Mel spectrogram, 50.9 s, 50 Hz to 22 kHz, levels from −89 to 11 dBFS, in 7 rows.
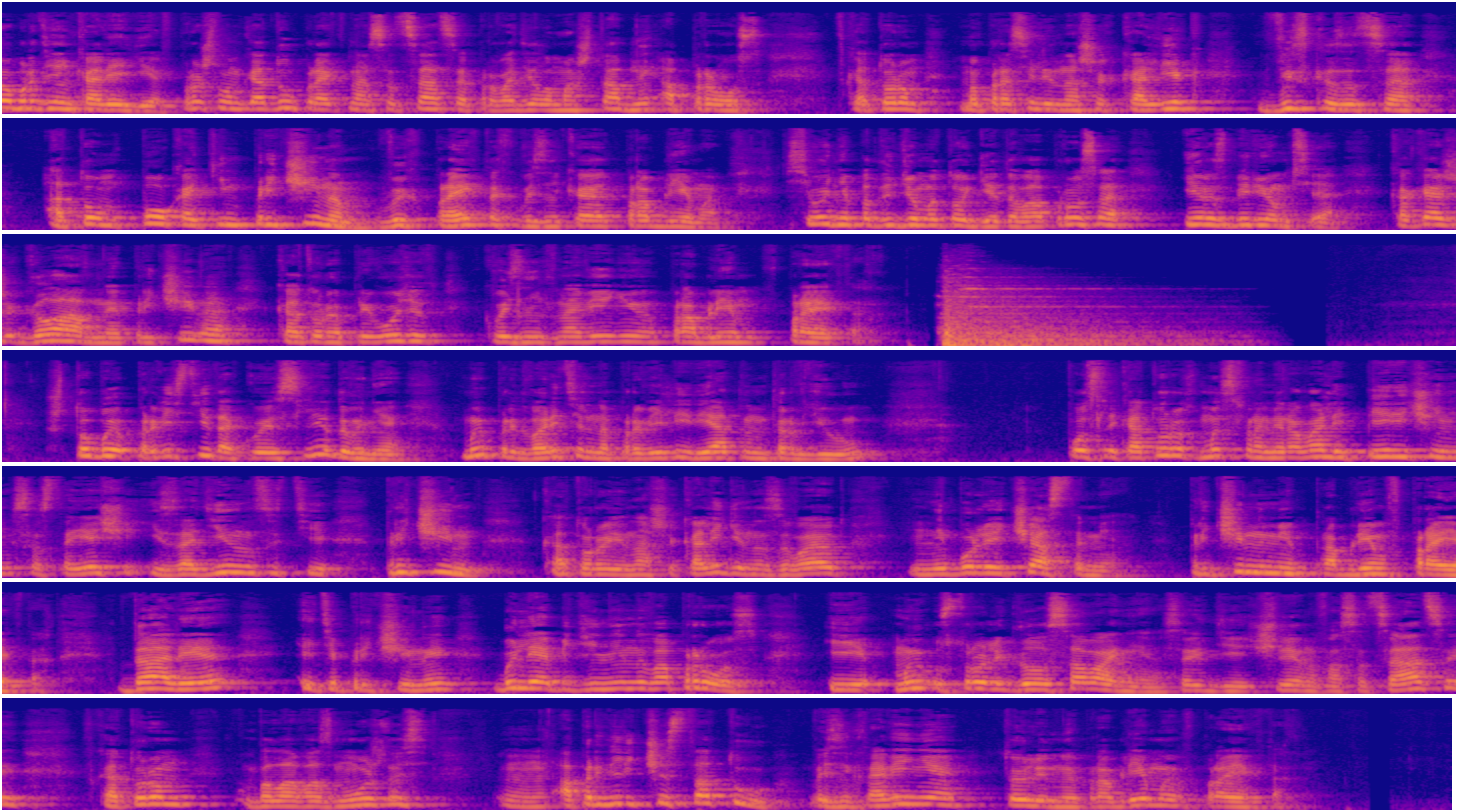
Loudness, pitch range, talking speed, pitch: -23 LUFS, 155-195 Hz, 120 wpm, 170 Hz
